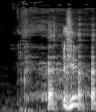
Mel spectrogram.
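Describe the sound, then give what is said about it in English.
A sneeze, a brief voiced burst with a breathy rise and a sharp, sliding exhale, followed by a smaller nasal sound at the end. “Bless you, Thank you.”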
